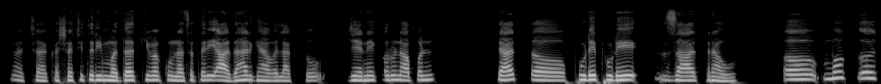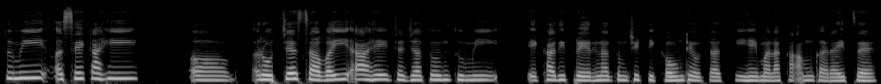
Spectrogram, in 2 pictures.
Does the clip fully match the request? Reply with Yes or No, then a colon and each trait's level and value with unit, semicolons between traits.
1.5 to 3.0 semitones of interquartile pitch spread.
Yes: narrow, 2.5 semitones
